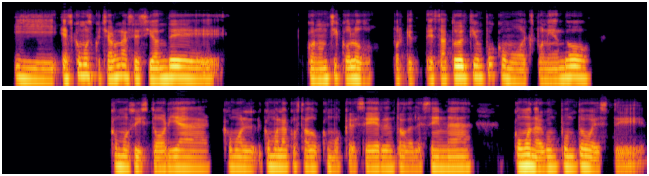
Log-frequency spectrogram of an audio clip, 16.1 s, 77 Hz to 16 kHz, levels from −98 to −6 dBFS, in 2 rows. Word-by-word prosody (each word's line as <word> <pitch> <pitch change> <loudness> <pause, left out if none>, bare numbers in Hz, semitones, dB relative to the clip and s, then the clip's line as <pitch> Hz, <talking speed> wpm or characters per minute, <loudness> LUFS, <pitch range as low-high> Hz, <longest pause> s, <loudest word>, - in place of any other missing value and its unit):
y 120 -4 -2
es 130 0 0
como 155 +2 +2
escuchar 145 -4 -2
una 145 +1 +2
sesión 125 -1 +1
de 130 -2 +4 1.1
con 120 -1 0
un 120 +1 +1
psicólogo, 125 -3 +1 0.2
porque 115 - -7
et 115 - -21
está 120 0 -2
todo 140 +1 +9
el 135 - +8
tiempo 140 +2 -2
como 115 -5 -2
exponiendo 125 +4 0 2.0
como 125 -2 0
su 120 - -2
historia, 115 0 -1
como 120 -1 -3
l 110 -2 -3
cómo 125 -2 0
le 120 - +2
ha - - -6
costado 120 -3 -4
como 110 -1 -8
crecer 115 +1 -1
dentro 115 0 -3
de 110 -1 -6
la 115 - -7
escena, 115 0 -2 0.5
cómo 130 0 +6
en 125 - +5
algún 115 +2 0
punto, 125 -1 +1
este, 105 - -7
120 Hz, 140 wpm, -22 LUFS, 115-130 Hz, 2.0 s, todo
